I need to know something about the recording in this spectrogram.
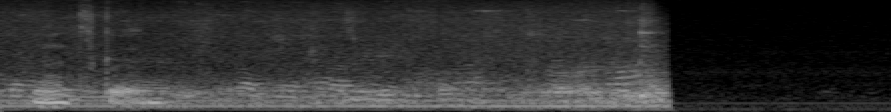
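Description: A woman speaks calmly nearby.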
